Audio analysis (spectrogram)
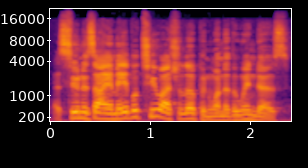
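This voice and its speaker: A man playing a confident, commanding gentleman detective in a theatrical radio play. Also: on the high side, animated, very fast. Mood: instructing.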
